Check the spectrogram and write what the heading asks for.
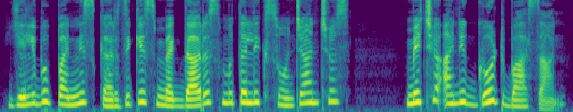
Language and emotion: Kashmiri, sad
